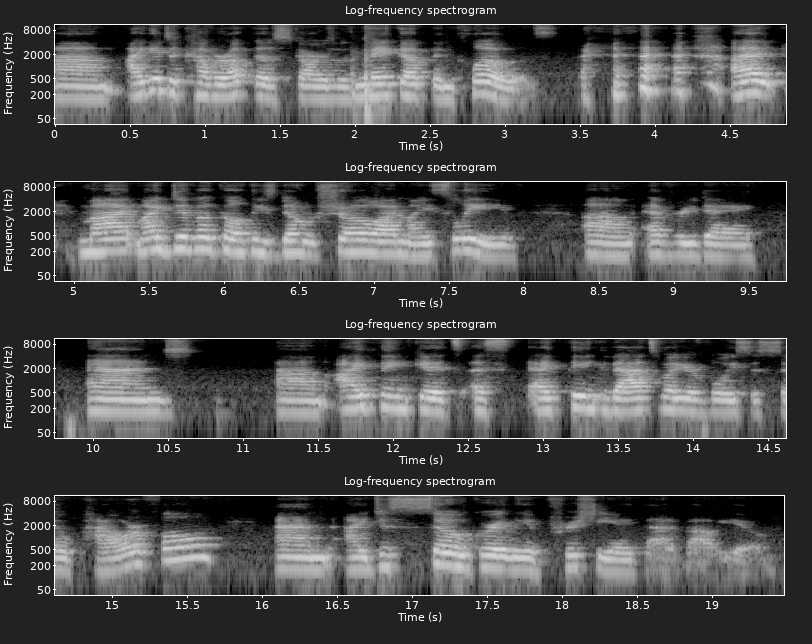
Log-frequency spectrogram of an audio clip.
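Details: Adult woman; unaffected speaker.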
